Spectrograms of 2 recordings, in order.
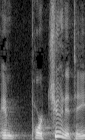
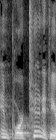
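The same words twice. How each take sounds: First: It is said in a British pronunciation. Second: It is said in an American pronunciation.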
